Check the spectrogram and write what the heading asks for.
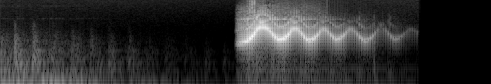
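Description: Cartoon boing sound effects. A low boing fades out over the first second, then a higher boing with a wobbling pitch sounds near the end.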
